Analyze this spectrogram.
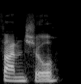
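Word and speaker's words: Featherstonehaugh: probably the most impressively poshed is something that is spelt Featherstone Hoare. So Featherstone, H-A-U-G-H, all one word, and pronounced Fanshawe.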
